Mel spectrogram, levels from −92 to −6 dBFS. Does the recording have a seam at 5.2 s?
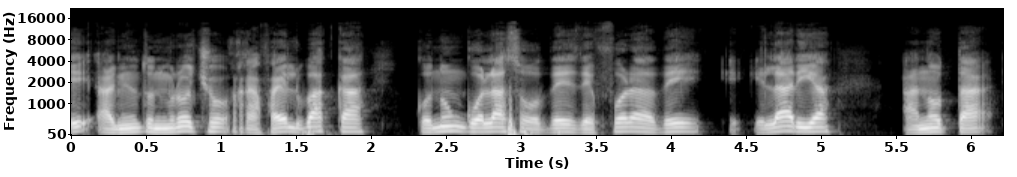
no; 0 cuts

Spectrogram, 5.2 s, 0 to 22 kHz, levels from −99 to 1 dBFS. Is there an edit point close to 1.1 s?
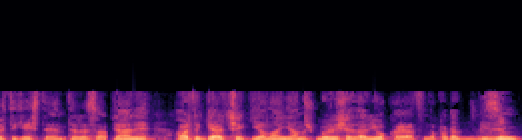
yes; 1 cut; at 1.1 s

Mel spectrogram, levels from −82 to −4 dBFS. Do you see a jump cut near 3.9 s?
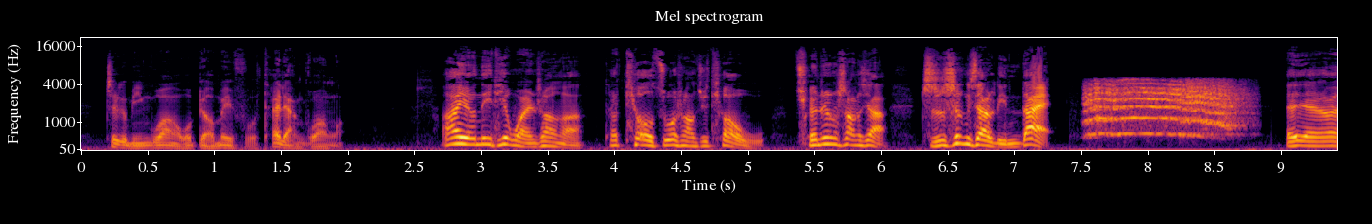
no; 1 cut; at 2.6 s

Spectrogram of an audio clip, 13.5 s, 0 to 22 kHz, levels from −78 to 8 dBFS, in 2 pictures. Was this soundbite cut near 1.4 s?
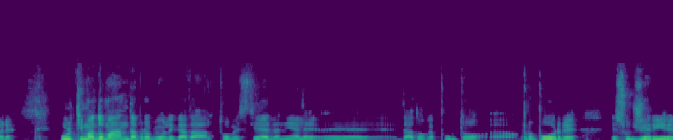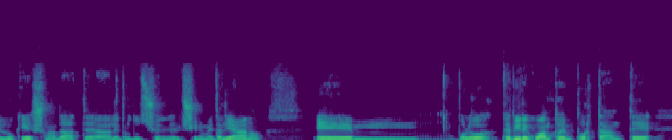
no; 1 cut; at 5.2 s

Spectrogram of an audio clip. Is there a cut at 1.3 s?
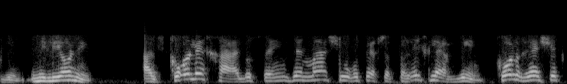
yes; 1 cut; at 1.3 s

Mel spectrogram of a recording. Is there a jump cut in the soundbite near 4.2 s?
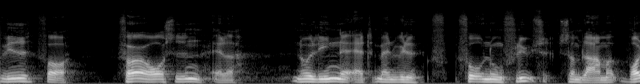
yes; 1 cut; at 4.2 s

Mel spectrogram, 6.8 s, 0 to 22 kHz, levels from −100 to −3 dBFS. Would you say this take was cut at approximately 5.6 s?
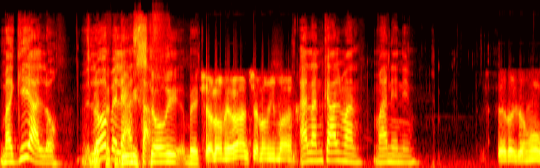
no; 1 cut; at 2.5 s

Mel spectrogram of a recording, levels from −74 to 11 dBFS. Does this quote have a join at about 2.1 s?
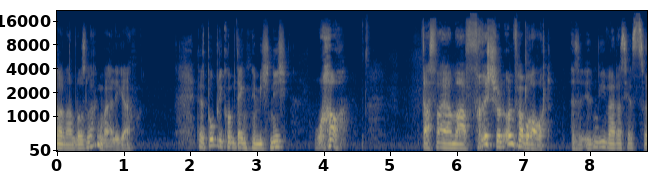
no; 2 cuts; at 3.8 s, 7.6 s

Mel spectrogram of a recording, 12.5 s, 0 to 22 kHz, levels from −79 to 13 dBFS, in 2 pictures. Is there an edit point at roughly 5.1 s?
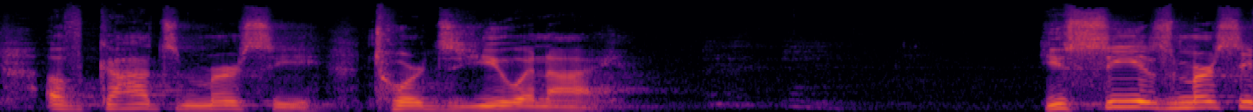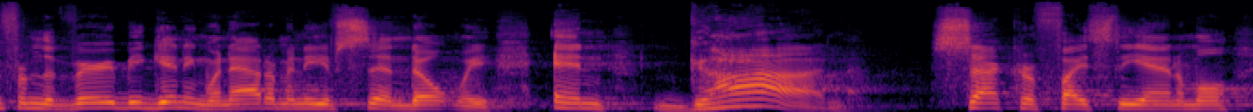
no; 0 cuts

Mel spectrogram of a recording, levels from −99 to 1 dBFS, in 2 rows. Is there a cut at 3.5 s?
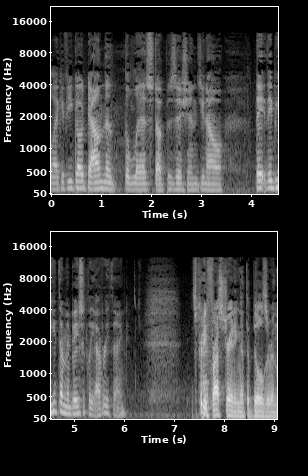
no; 0 cuts

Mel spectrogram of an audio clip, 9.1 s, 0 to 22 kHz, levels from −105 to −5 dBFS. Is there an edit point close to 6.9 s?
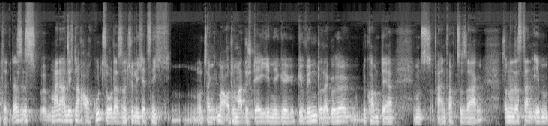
yes; 1 cut; at 6.9 s

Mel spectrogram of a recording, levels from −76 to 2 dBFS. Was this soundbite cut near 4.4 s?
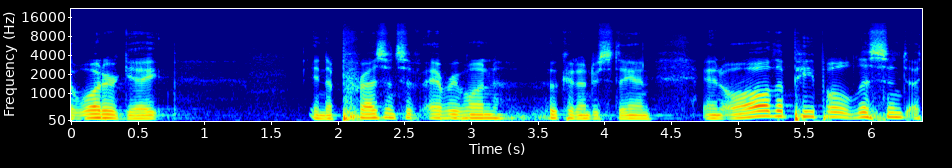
no; 0 cuts

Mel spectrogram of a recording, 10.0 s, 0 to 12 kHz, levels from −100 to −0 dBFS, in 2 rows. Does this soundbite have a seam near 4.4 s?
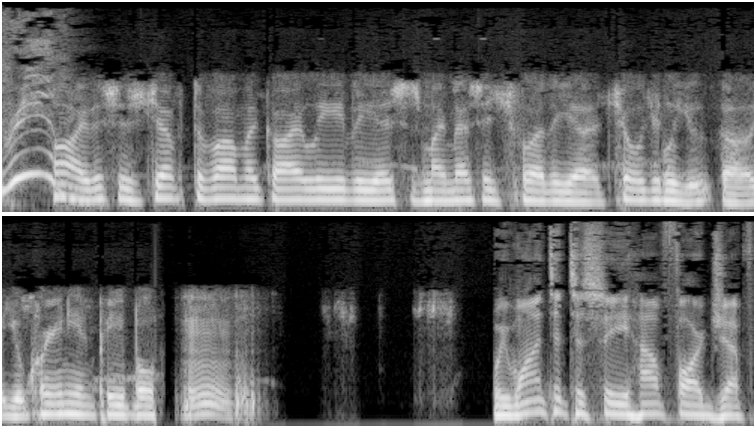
yes; 2 cuts; at 4.4 s, 6.1 s

